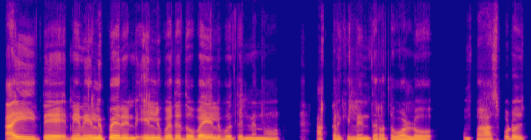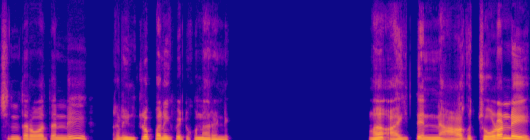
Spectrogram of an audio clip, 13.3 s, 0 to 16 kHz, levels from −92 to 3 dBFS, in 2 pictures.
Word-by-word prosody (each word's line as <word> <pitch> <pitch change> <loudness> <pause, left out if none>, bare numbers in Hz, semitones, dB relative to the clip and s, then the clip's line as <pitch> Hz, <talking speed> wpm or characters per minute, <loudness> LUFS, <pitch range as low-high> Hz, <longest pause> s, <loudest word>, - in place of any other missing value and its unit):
అయితే, 195 -5 +3 0.3
నేను 190 0 +2
ఎళ్ళిపోయానండి. 170 -4 +4
ఎళ్ళిపోతే 185 +3 +2
దుబాయ్ 175 +3 +4
ఎళ్ళిపోతెను 160 -2 -2
నేను, 145 -1 -2 0.6
అక్కడిడెళ్ళిన 150 +1 -3
తర్వాత 150 -1 -4
వాళ్ళు 145 0 +1 0.7
పాస్‌పోర్ట్ 165 +6 -3
ఒచ్చిన 190 +2 -8
తర్వాత 170 -1 -2
అండి. 180 +8 -4 0.5
అక్కడ 160 +1 -7
ఇంట్లో 180 +8 0
పనికి 180 -3 +1
పెట్టుకున్నారండి. 145 -8 -3 1.8
ఆ! 165 - +5 0.2
అయితే 160 +3 -3 0.3
నాకు 175 +7 -1 0.2
చూడండి. 215 +9 +6
165 Hz, 100 wpm, -22 LUFS, 150-185 Hz, 1.8 s, చూడండి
